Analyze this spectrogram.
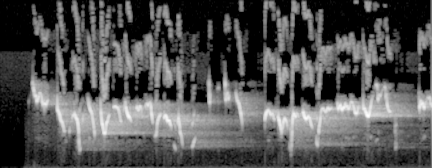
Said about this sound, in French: Mes chers amis, cet oiseau vient de vous dire que je vais vous chanter une chanson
